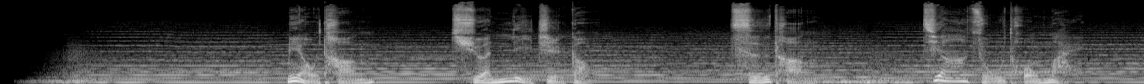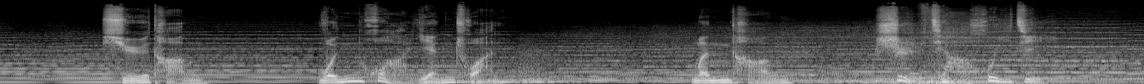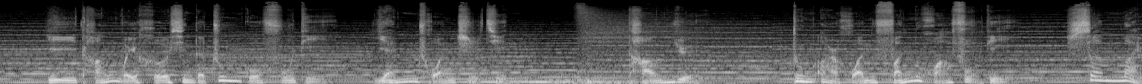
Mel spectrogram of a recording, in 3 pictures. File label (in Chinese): 房地产类广告; 府邸; 建筑房产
